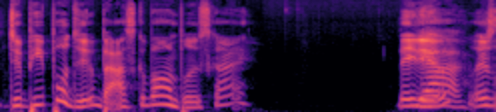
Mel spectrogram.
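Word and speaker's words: Bluesky: I was also pronouncing it Blue Ski. I saw that Jasmine Watkins was like, is it not Blue Ski? Blue Ski I sounds like didn't a realize- rapper. I know, but it's Blue Sky.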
